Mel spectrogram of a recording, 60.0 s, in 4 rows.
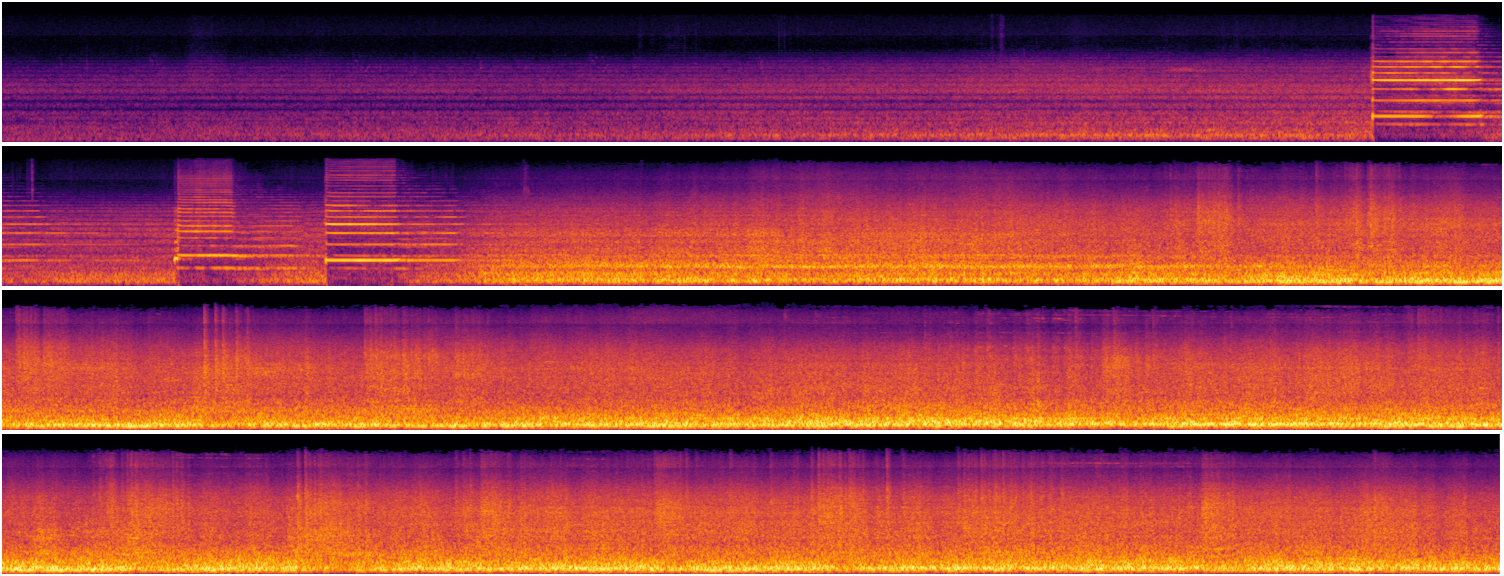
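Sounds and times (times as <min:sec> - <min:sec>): train wheels on rails: 0:00.0 - 0:59.9
locomotive horn blasts: 0:13.7 - 0:19.8
clattering over rail joints: 0:26.4 - 0:35.1, 0:39.0 - 0:59.9.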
